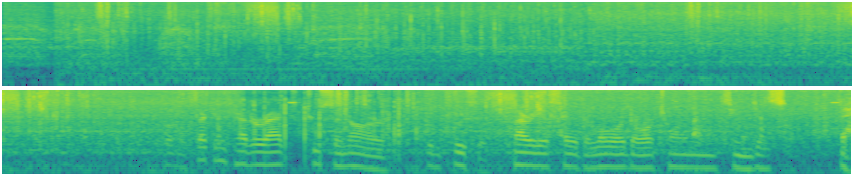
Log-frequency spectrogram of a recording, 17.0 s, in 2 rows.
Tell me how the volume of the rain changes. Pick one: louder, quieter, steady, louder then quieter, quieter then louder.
steady.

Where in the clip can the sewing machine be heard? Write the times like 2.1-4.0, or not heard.
0.0-16.6.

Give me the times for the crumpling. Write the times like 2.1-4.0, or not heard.
0.9-3.0, 6.8-9.4, 11.8-14.2.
